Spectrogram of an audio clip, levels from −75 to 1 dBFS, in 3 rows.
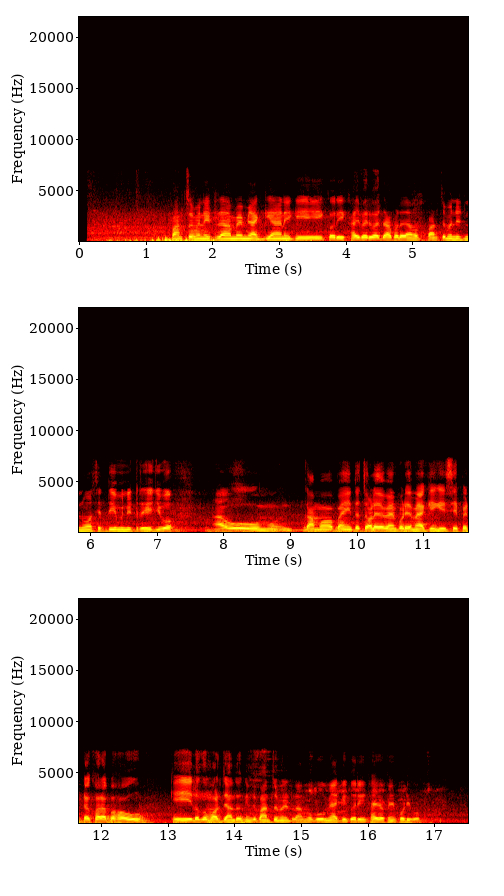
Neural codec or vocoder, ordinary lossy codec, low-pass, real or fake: none; none; 7.2 kHz; real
